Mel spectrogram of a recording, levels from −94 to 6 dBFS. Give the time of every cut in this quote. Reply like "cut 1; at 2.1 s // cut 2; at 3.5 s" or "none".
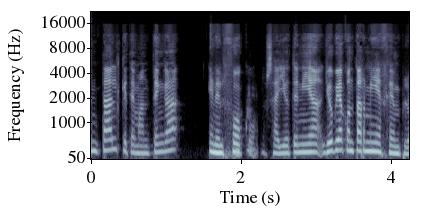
cut 1; at 2.3 s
